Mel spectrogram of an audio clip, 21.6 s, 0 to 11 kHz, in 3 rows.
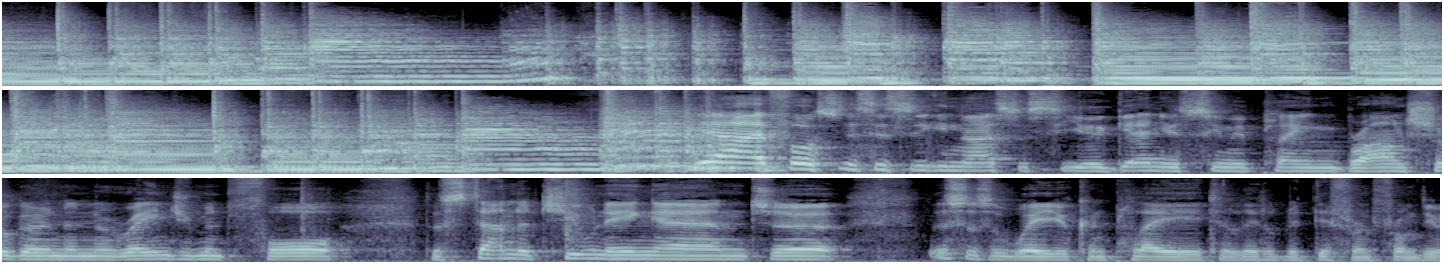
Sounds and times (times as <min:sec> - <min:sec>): Strum: 0:00.0 - 0:11.3
Speech: 0:10.6 - 0:21.5.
